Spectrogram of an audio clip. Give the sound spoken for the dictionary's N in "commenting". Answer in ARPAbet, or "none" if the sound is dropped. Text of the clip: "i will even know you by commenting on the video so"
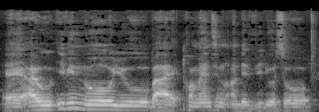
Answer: N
